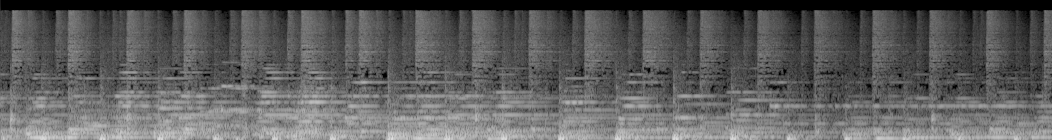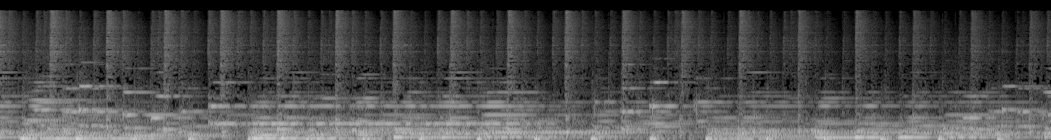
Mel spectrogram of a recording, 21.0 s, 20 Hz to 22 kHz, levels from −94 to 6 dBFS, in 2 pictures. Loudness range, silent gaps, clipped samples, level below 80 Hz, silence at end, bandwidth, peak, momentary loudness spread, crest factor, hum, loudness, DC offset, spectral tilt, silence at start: 8 LU; none; under 0.1%; -26 dBFS; 0 s; 16.5 kHz; -4 dBFS; 10 LU; 18 dB; none; -24 LUFS; under 0.1%; -6 dB/octave; 0 s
